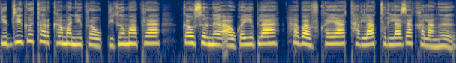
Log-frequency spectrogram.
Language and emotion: Bodo, neutral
